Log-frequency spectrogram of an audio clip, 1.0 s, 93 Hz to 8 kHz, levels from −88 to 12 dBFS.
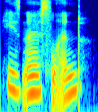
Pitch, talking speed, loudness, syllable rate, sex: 200 Hz, 185 wpm, -15 LUFS, 5.1 syllables/s, female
